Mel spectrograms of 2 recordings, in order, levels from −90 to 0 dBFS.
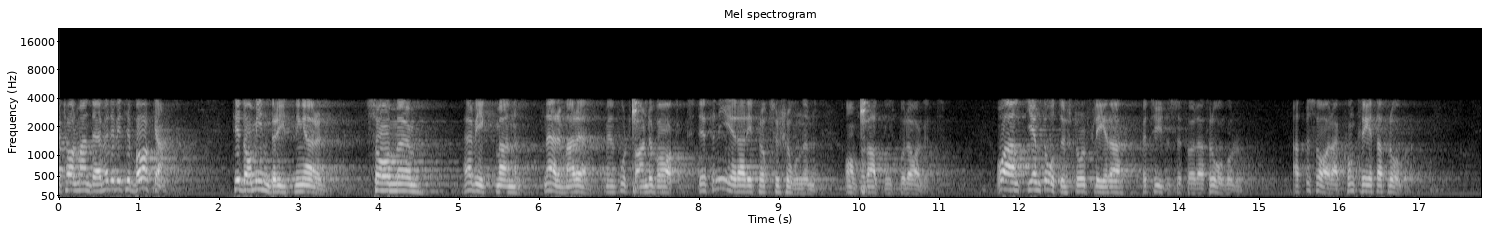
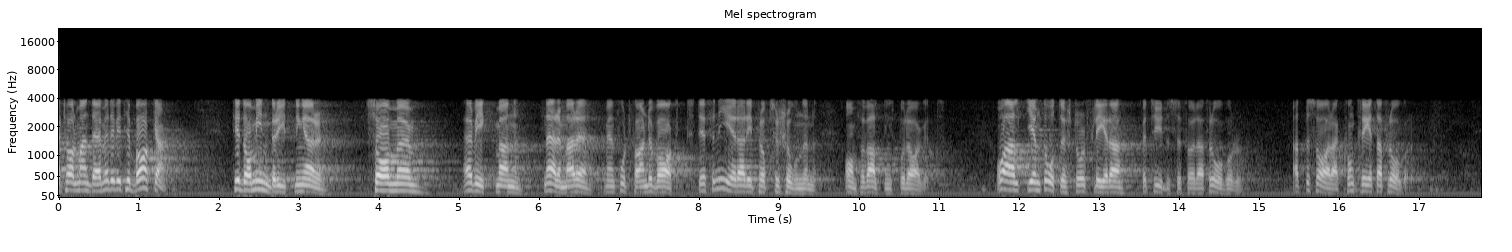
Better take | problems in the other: second | background sound (Cutlery, silverware); 12 dB below the speech // room echo; dies away in 1.9 s

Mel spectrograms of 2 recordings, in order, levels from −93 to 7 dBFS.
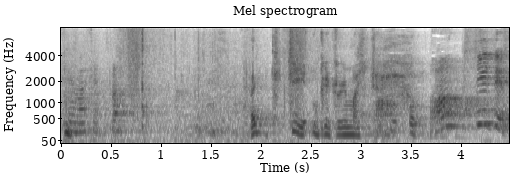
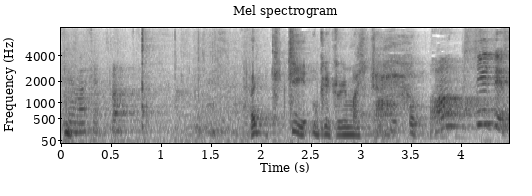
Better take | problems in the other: second | background sound (Wind); 12 dB below the speech

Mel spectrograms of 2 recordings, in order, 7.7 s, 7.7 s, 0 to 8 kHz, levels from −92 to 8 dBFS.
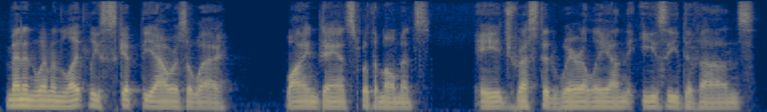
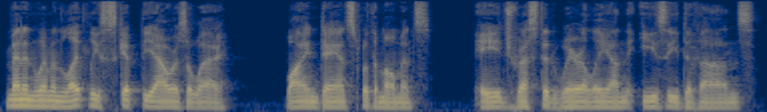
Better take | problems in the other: second | noise reduction (neural mask model Resemble Enhance denoiser)

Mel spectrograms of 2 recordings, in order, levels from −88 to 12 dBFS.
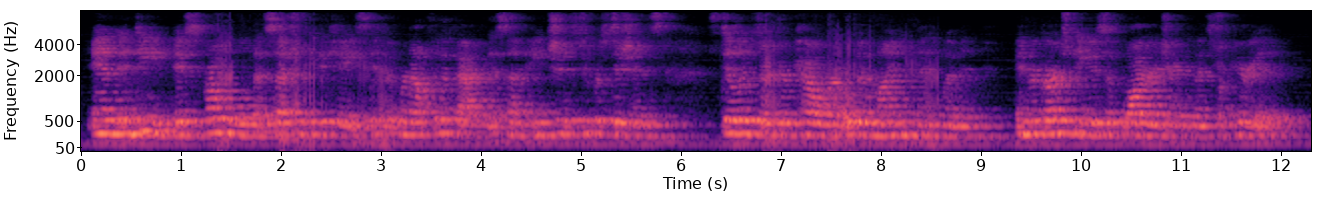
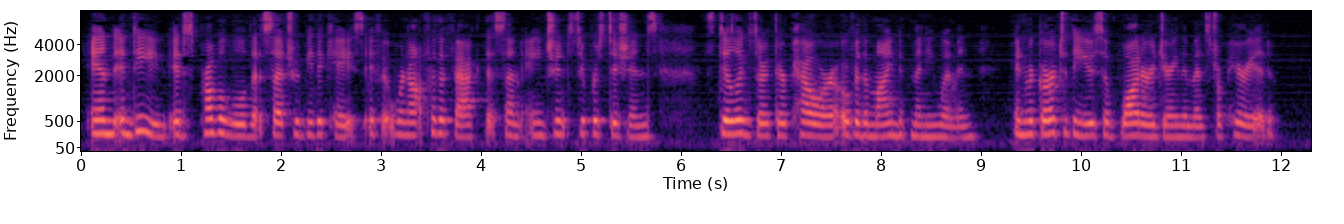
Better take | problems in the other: second | background sound (Fart); 15 dB below the speech // room echo; dies away in 1.3 s

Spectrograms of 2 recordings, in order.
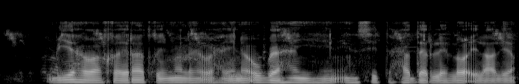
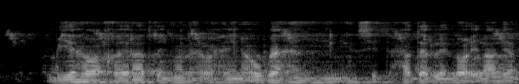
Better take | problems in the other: first | room echo; dies away in 1.3 s

